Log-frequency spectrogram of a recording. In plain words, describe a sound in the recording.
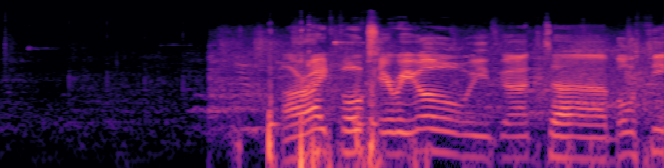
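A volleyball is struck with a hollow thud.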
